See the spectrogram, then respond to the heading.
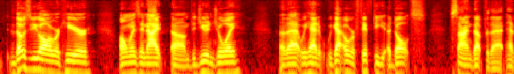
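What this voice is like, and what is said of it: Slightly hoarse voice. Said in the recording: “my voice is still a little bit hoarse”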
